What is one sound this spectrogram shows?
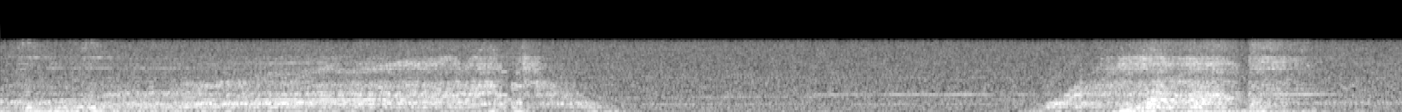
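A magical blast roars and crackles through a small speaker.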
